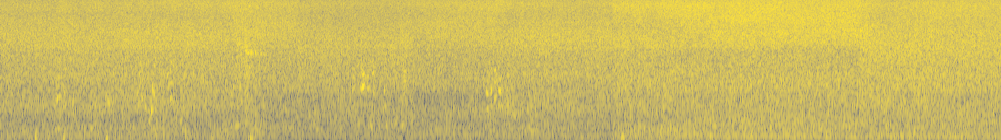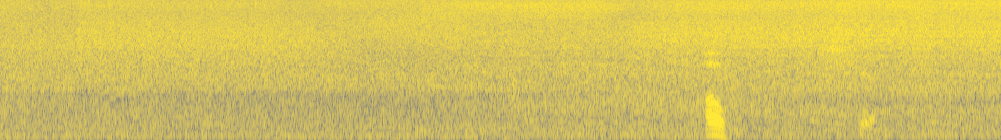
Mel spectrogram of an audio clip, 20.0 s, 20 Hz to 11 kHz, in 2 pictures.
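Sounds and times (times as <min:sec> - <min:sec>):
waterfall rushing water: 0:00.0 - 0:20.0.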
